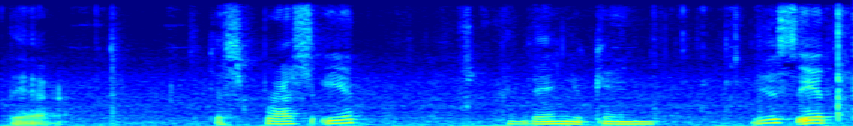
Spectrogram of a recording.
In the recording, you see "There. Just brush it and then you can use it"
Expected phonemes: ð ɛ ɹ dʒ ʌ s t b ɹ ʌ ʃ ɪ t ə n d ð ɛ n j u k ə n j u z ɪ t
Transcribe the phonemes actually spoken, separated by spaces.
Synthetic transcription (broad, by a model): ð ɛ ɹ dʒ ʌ s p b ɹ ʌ s ɪ t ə n ð ɛ n j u k ə n j u z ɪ t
